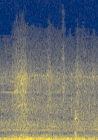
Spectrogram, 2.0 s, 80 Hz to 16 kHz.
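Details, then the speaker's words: JCB Fastrac 3170 with 5.9 Cummins diesel after exhaust manifold leak sealed with gunk: loud, even rumble with no chuffing or ticking in the beat; engine now sounds healthy and sealed. "which does sound a lot better with um without that chuffing listen"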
